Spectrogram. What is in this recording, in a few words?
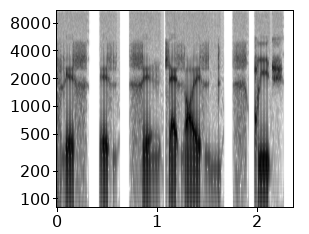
this is synthesized speech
